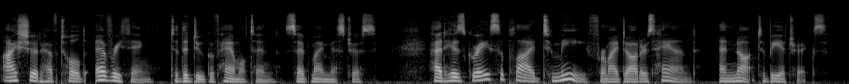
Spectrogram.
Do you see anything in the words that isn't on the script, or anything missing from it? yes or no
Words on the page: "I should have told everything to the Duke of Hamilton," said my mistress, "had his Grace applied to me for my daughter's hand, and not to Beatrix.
no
